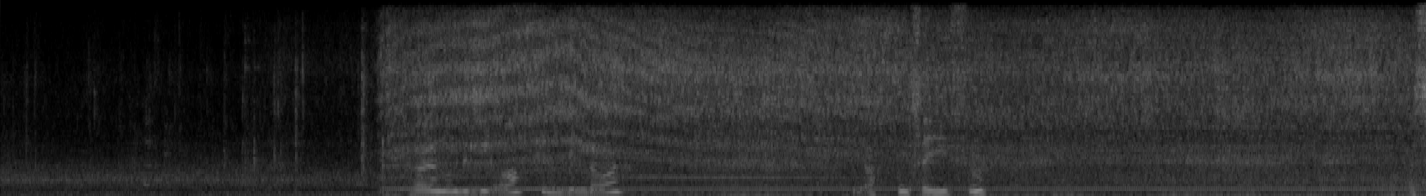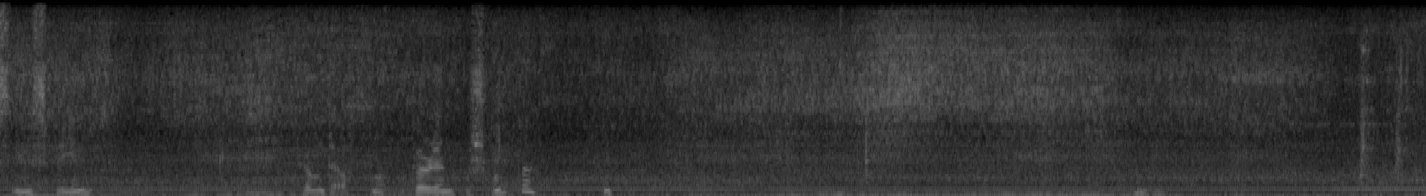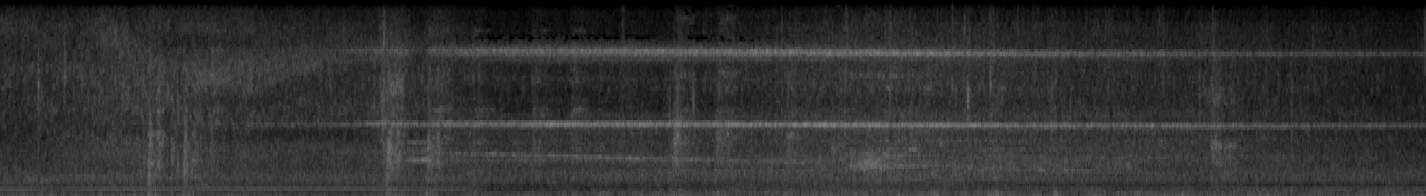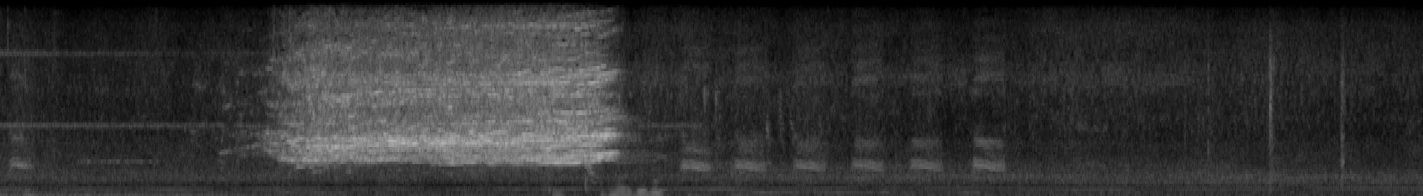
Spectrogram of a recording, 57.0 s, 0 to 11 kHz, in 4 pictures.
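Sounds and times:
faint continuous tone: 0.0 - 45.6
train rumble: 0.0 - 57.0
loud hiss: 3.8 - 27.5, 43.8 - 49.0
crow cawing: 42.9 - 43.2, 49.6 - 53.0.

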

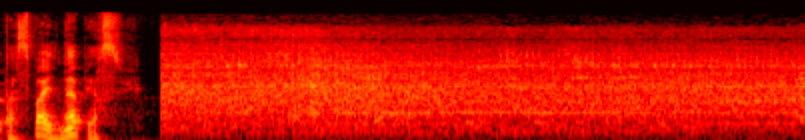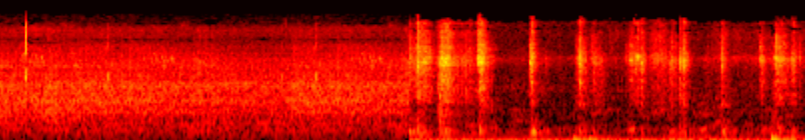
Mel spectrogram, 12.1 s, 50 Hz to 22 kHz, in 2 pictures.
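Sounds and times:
railcar hum and hiss: 1.2 - 9.2
faint whine: 1.2 - 9.3.

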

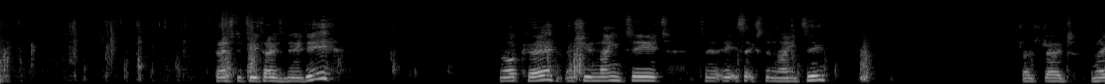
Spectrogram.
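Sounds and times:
paper comics rustling: 0.0 - 3.3.

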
